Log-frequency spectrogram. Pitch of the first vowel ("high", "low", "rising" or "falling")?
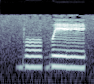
low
